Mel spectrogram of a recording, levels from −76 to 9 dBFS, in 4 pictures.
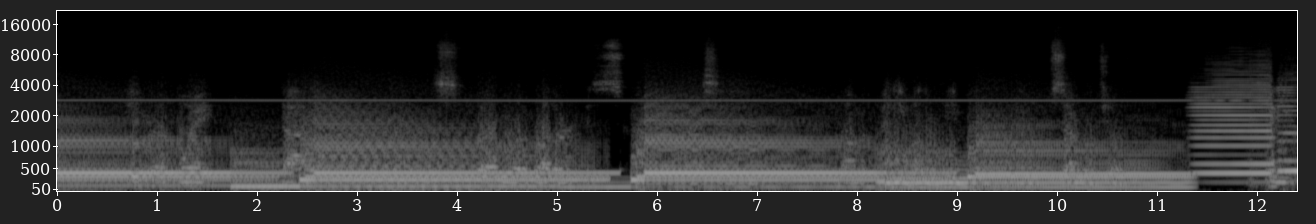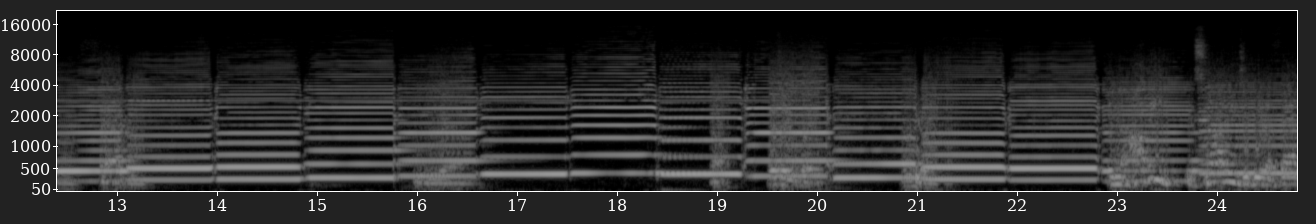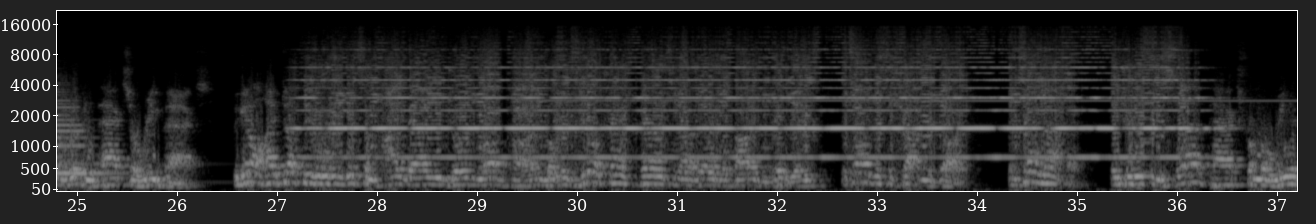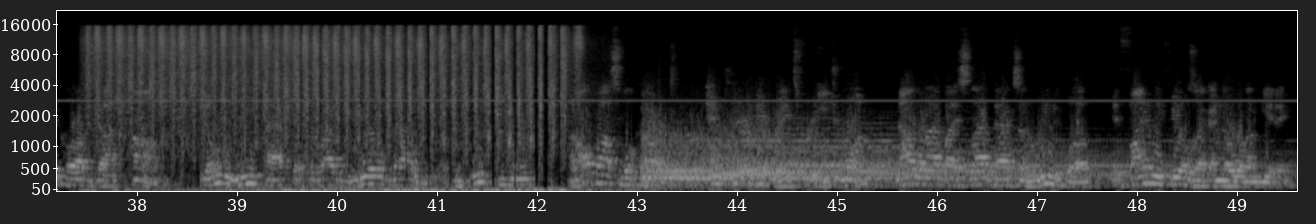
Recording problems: distortion; heavy; 32% of the sound clipped
off-mic speech; far
room echo; slight; dies away in 0.3 s
background music; very loud; throughout; 5 dB above the speech
high-pitched whine; noticeable; until 20 s and from 29 s on; 3 kHz, 15 dB below the speech

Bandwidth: 15.5 kHz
